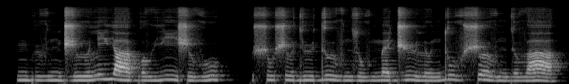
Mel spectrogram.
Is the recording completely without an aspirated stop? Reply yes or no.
yes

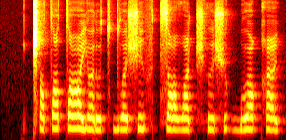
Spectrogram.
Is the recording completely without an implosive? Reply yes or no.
yes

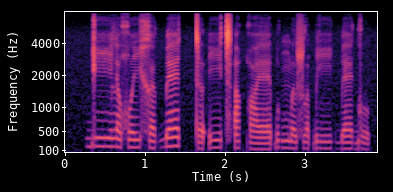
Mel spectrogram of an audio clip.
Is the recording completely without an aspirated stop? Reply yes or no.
yes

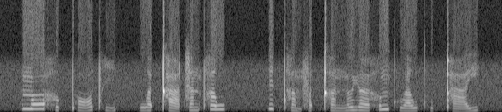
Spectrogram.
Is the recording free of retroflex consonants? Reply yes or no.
yes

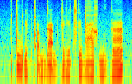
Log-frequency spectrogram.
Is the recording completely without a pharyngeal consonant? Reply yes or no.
no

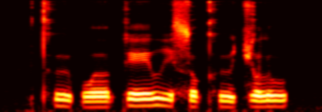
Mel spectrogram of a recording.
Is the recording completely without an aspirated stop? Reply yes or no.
no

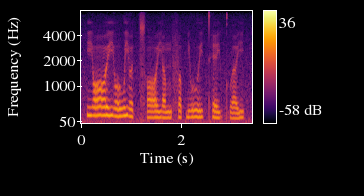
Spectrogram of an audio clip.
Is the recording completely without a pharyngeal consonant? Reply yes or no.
yes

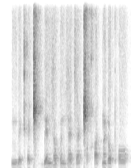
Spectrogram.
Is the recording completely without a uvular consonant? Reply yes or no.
no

